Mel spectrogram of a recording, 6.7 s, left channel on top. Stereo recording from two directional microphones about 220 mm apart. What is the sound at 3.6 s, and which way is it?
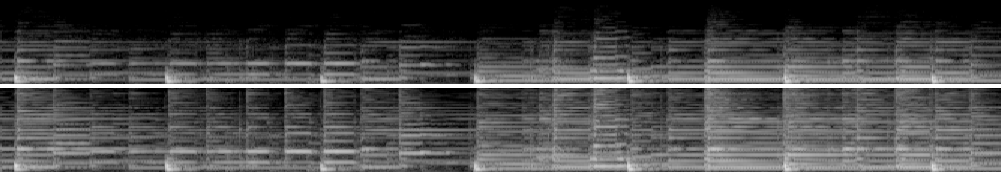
Music, 25° right (ahead or behind).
